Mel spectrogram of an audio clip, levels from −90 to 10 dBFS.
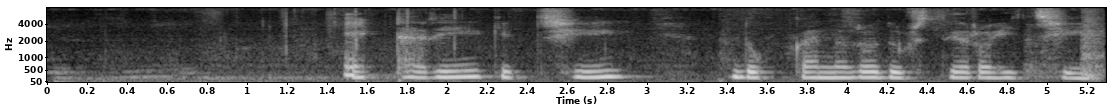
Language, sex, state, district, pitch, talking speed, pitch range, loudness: Odia, female, Odisha, Khordha, 215 Hz, 55 wpm, 210-230 Hz, -16 LUFS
